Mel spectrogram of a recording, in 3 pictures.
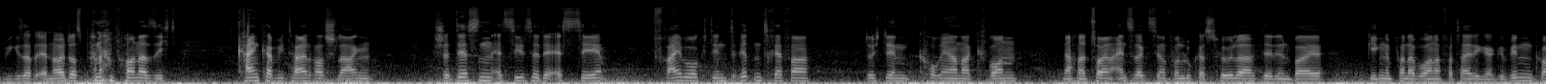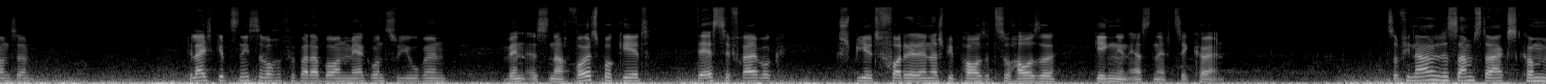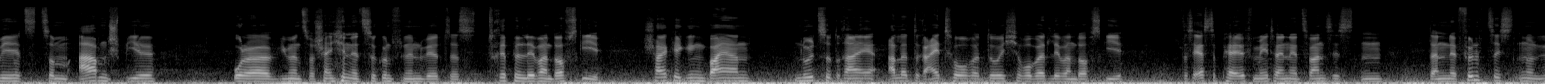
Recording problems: chatter from many people; faint; throughout; 25 dB below the speech
low rumble; faint; throughout; 20 dB below the speech
abrupt cut into speech; at the end

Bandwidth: 15 kHz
